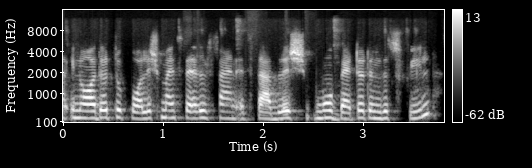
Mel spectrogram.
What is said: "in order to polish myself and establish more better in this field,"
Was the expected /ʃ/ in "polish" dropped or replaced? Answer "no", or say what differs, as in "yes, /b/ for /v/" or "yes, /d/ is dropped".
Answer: no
